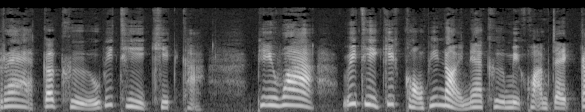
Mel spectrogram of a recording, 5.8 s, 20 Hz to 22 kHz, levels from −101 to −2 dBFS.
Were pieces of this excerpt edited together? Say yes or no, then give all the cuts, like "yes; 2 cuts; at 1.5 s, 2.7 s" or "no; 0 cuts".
no; 0 cuts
